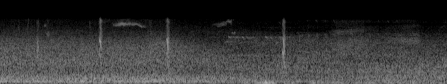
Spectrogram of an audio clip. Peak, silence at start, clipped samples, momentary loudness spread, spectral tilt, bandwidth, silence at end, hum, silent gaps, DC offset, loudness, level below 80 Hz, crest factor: -14 dBFS; 0 s; under 0.1%; 5 LU; -4.5 dB/octave; 10 kHz; 0 s; none; none; under 0.1%; -31 LUFS; -42 dBFS; 18 dB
